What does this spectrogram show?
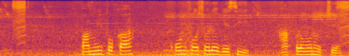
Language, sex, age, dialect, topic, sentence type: Bengali, male, 18-24, Standard Colloquial, agriculture, question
